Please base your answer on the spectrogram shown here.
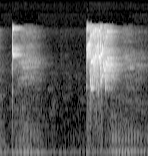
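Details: Lovebird giving two harsh, high chirping bursts: a brief sharp note, then after a pause a longer, denser rasping burst. Faint low hum in the background.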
